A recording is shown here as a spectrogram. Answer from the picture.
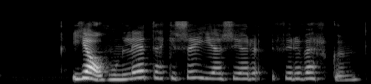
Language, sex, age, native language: Icelandic, male, 11, Icelandic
